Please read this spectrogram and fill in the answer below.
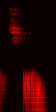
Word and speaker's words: Chi: So he has a Chi Mastery, or Key Mastery. You pronounce it how Key. you want. It's key. That's his tactics. That's his tactics card, right? Yeah. That's Oh, wait. yes. It's actually Chi.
